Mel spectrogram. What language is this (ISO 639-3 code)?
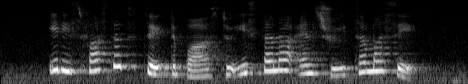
eng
